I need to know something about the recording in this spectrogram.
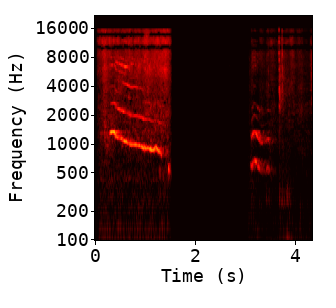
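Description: A pug whining while it is being bathed: one long cry, falling slowly in pitch, for about a second and a half. After a short silence comes a shorter, quieter whine near the end.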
